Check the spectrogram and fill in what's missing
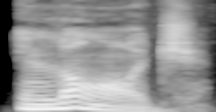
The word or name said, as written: enlarge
